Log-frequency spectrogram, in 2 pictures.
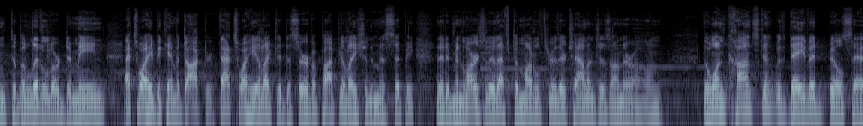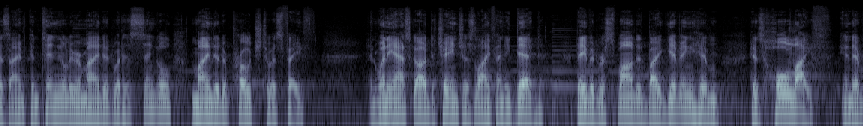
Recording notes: At Timberline Church. Live.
